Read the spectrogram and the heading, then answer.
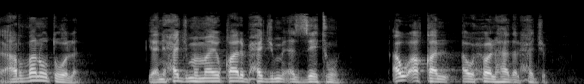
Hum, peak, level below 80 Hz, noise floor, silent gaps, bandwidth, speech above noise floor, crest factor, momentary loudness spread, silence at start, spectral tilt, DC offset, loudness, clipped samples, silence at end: none; 0 dBFS; -50 dBFS; -62 dBFS; none; 12 kHz; 46 dB; 16 dB; 11 LU; 0 s; -5.5 dB/octave; under 0.1%; -17 LUFS; under 0.1%; 0.35 s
